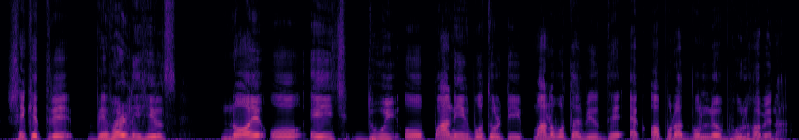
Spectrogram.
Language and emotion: Bengali, neutral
